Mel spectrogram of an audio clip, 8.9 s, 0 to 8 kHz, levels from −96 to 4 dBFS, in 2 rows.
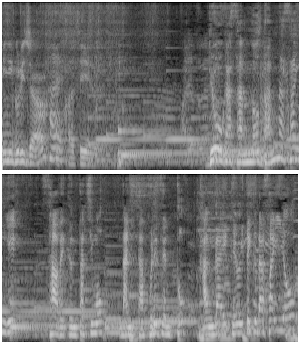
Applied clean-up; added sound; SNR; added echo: none; none; none; reverberation time 0.4 s.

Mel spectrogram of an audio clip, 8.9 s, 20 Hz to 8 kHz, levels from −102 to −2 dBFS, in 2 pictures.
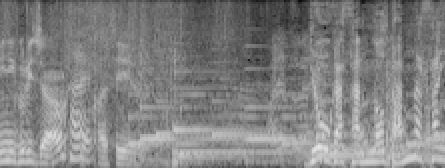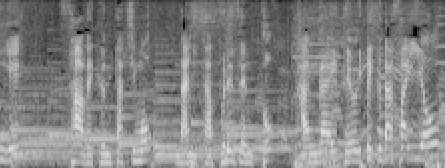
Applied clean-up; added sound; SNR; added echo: none; none; none; none.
